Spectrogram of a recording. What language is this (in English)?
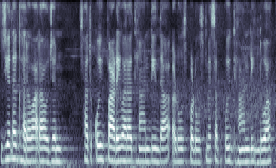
Sindhi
